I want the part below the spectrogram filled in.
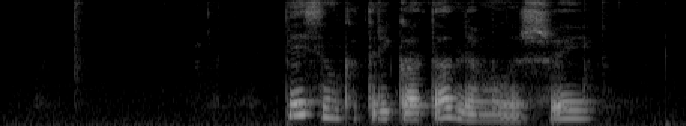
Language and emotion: Russian, sad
